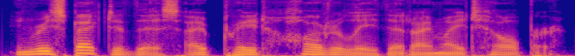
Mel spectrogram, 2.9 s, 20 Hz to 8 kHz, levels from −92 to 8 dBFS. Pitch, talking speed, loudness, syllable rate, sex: 105 Hz, 250 wpm, -19 LUFS, 5.6 syllables/s, male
